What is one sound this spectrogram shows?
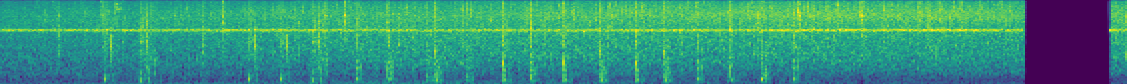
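Footsteps crunch steadily over dry ground.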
